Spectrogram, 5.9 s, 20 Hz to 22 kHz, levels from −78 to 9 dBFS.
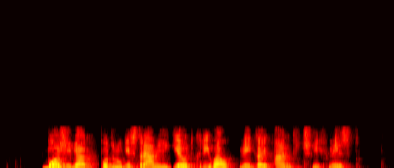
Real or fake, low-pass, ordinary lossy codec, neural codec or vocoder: fake; 5.4 kHz; none; codec, 24 kHz, 1 kbps, SNAC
